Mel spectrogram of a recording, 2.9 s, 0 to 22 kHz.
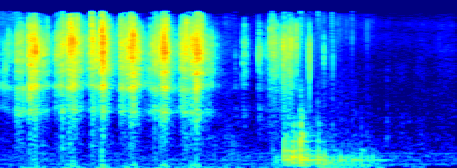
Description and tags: A dice roll. Recorded with a Zoom H5 and a XYH-5 stereo mic.
Dice, Die, gamble, gambling, game, games, play, playing, role, Roll, Yahtzee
